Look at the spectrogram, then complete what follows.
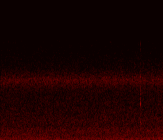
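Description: Near silence: faint steady background hiss with a low hum.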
